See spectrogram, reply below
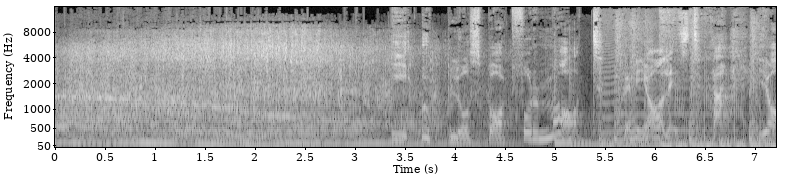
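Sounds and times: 
jet fighter engine roaring while flying past: 0.0s - 4.9s
speech: 3.4s - 7.2s.

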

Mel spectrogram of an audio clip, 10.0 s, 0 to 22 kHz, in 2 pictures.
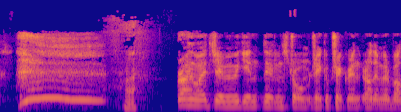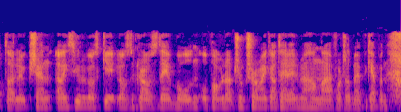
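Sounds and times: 
breathy release: 0.0s - 2.1s
speech: 1.6s - 10.0s.

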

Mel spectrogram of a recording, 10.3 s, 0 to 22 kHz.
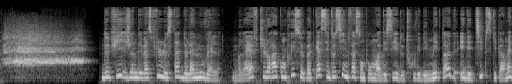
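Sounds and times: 
car tires screeching in a long skid as the brakes lock: 0.0s - 1.9s
speech: 2.0s - 10.2s.

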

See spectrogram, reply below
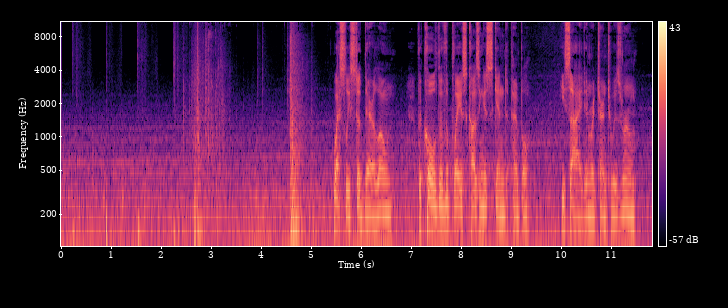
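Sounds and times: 
bedroom door swinging shut: 2.4s - 5.4s
speech: 5.4s - 11.6s.

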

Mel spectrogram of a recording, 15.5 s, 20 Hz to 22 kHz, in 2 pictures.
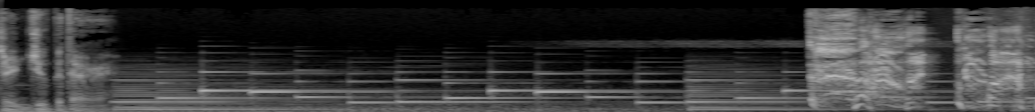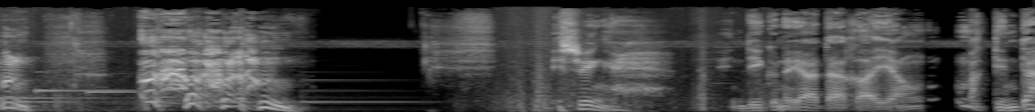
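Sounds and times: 
speech: 0.0s - 0.9s, 7.8s - 8.4s, 9.2s - 10.1s, 12.0s - 12.6s, 13.3s - 15.5s
gentle piano notes: 0.8s - 10.2s
person with tuberculosis coughing hard: 6.1s - 10.1s.

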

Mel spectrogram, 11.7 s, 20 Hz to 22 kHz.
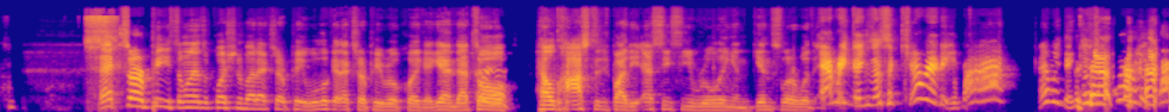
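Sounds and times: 
speech: 0.8s - 11.6s
human voice mimicking a squawking parrot: 9.5s - 10.2s
laughter: 10.6s - 11.6s.

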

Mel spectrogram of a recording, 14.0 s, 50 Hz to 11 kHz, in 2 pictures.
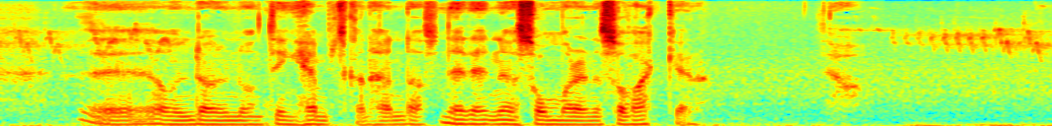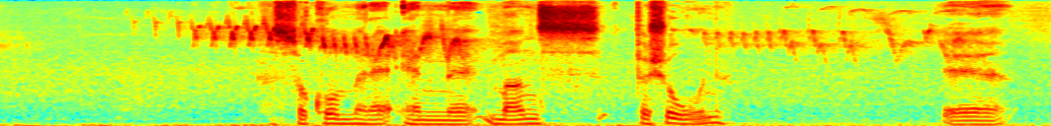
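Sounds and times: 
birds chirping on a summer morning: 0.0s - 14.0s
speech: 0.5s - 4.8s, 9.0s - 12.0s, 13.3s - 13.8s
heavy low droning rumble: 4.8s - 14.0s.

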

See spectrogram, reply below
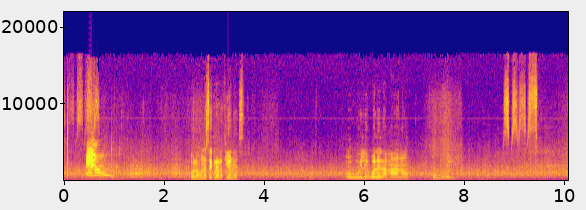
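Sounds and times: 
cat meowing: 0.4s - 1.0s
speech: 2.5s - 3.7s, 5.7s - 8.0s.

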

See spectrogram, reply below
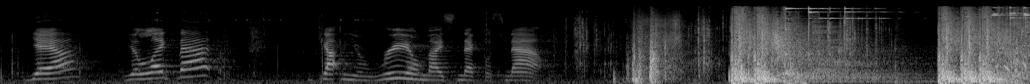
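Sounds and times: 
speech: 0.3s - 5.6s
gunshots fired at someone: 7.3s - 8.5s, 9.4s - 10.3s.

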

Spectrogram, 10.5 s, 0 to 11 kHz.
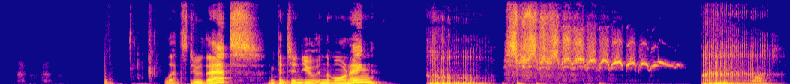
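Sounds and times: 
speech: 2.2s - 5.9s, 6.7s - 7.9s
voice imitating snoring: 5.7s - 6.7s, 9.4s - 10.5s.

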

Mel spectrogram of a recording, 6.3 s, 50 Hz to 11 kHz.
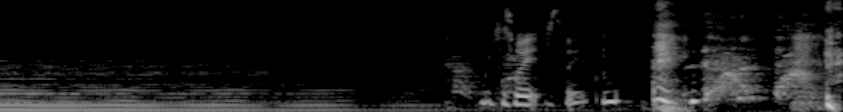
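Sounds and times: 
person coughing: 3.4s - 3.9s, 4.9s - 6.3s
speech: 3.6s - 6.2s.

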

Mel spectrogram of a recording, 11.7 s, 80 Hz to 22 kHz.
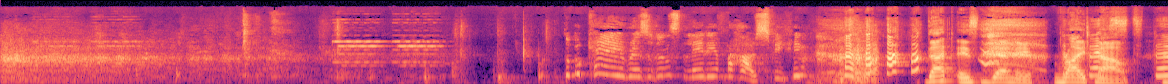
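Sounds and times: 
telephone ringing with an electronic trill: 0.0s - 1.8s, 3.2s - 4.7s
laughter: 0.0s - 3.3s, 8.1s - 11.6s
speech: 6.4s - 11.6s.

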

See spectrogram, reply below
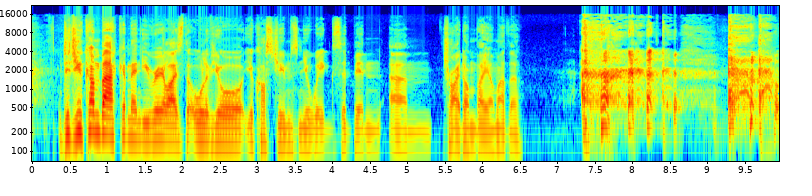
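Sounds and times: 
speech: 0.4s - 6.6s, 7.3s - 9.9s
harsh raspy smoker's cough: 7.3s - 9.9s.

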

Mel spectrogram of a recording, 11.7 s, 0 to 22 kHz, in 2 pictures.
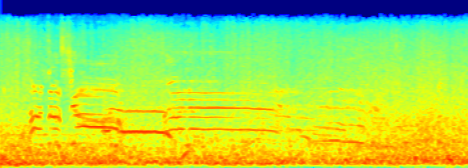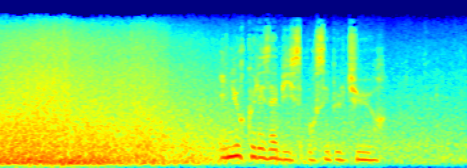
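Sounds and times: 
heavy storm waves crashing at sea: 0.0s - 8.7s
rising wind at sea: 0.0s - 11.6s
speech: 9.0s - 10.8s.

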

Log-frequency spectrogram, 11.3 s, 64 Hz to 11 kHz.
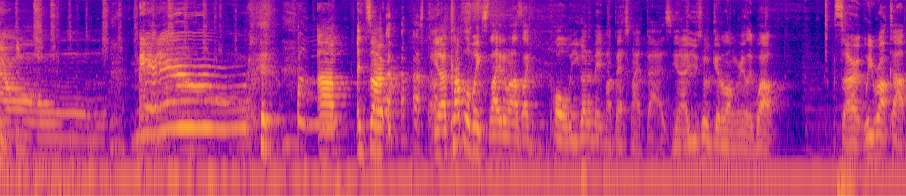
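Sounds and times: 
person imitating a cat meow: 0.0s - 3.2s
laughter: 1.4s - 6.4s
speech: 3.2s - 9.8s, 10.4s - 11.3s.

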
